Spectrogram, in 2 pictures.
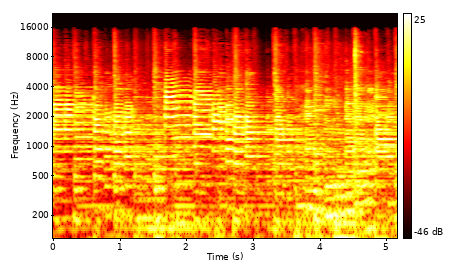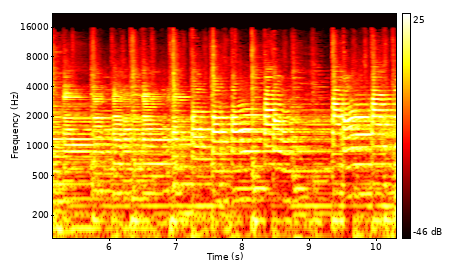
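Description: Live blues-country band playing, led by a Telecaster-style electric guitar picking a busy lead line over bass notes and strummed guitar. The guitar bends notes upward near the end.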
